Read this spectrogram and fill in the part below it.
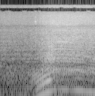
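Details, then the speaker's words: Ford Focus at auction, started with a jump: the engine catches, revs up cleanly and settles to a steady idle with no knocks or rattles. It sounds healthy. "engine sounds good on it"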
